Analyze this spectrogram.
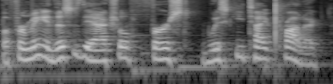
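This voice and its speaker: Middle-aged man, raised pitch, emphatic storytelling, casual chat, faint music behind. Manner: storytelling, emphatic, drawn-out phrases. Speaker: bourbon show host.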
